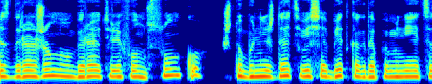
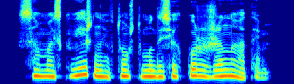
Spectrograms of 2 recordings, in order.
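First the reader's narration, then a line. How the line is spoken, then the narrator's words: Quiet. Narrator (Russian): тихо говорю я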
